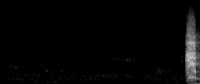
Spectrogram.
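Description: Near silence, then a man's voice starts loudly through a microphone near the end.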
